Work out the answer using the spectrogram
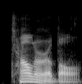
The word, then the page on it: tolerable: American English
